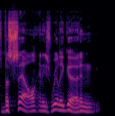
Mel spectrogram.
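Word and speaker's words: Vassell: the Devin vassel now it's vasel and he's really good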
